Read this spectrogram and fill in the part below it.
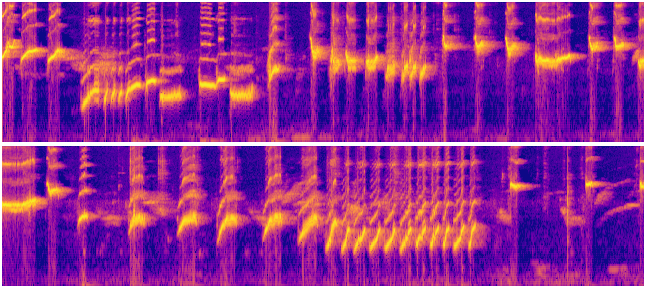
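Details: White-rumped shama in full song, used as a lure to provoke other shamas into singing: loud, varied whistled phrases and rapid trills, a fast rising-falling rattle series near the end, notes spread widely across high pitches.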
